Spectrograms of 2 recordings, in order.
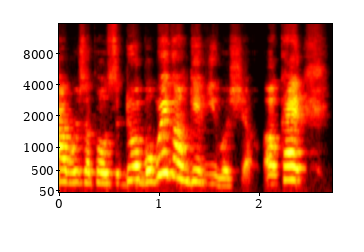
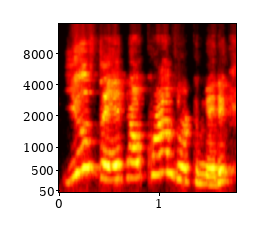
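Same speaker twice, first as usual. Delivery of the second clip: ordinary talk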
